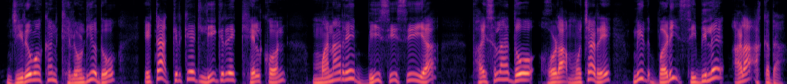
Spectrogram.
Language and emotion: Santali, disgusted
